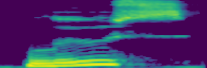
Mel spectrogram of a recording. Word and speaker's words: loose: Next comes a pair that trips up even careful writers: loose and lose. Loose, spelled with a double O, rhymes with goose, and it means not tight.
